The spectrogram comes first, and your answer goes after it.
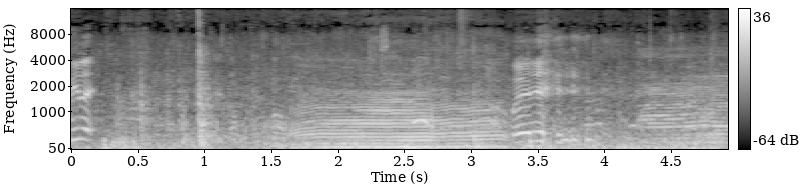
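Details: Enraged cattle, horn broken, unloading from a truck: a long, deep, steady moo of about one and a half seconds, rich in harmonics, rises out of people talking and handling noise.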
